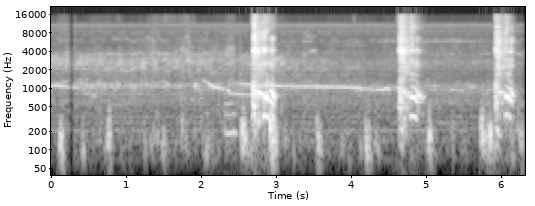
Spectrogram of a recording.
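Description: A person coughing twice, two short, sharp coughs about two seconds apart. A faint, thin tone falls slowly in pitch between them.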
